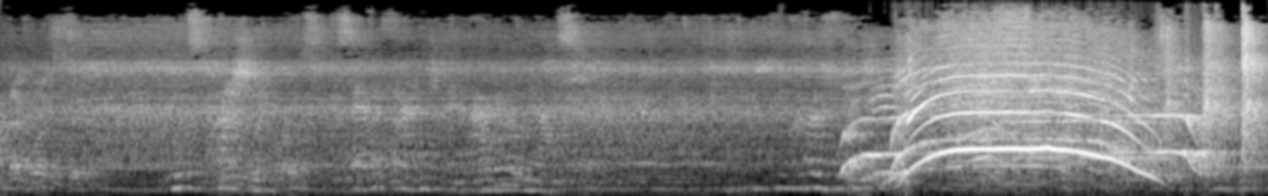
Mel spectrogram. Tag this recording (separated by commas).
Male speech, Speech, Conversation, Female speech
